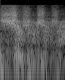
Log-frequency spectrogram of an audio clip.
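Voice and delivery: rapid unvoiced shh sounds; hushed sibilant chatter; imp's hissy whispering. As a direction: imitate a sneaky whisperer with shushes. Imp's whispering noise imitated.

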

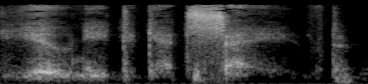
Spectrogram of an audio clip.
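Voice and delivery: slow, voiceless whisper; drawn-out hushed admonishment; whispered retort. Retold or imitated. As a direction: imitate a man whispering a stern demand. Man hisses back in whispered exchange.

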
